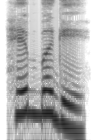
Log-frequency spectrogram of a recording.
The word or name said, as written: ಹಬ್ಬುಗೆ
